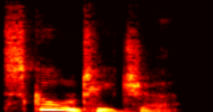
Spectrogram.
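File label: "schoolteacher", British English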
